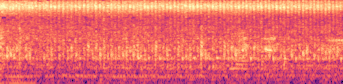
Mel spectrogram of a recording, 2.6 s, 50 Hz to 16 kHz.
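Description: A Toyota 60 series with a 2H diesel engine runs steadily just after its first start-up following oil top-up, a constant, fairly loud idle with a broad, even rumble and no voices.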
